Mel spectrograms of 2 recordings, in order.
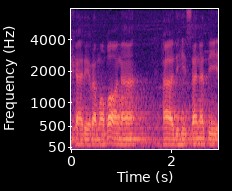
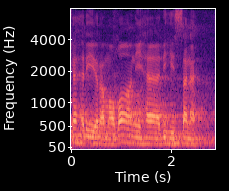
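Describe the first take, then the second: First: Ramadhan ends in a; the last word ends in ti. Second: Ramadhan ends in i; the last word ends in h. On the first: It is the habitual everyday reading. "Kita biasakan" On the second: It follows the grammatical rule for the possessive construction. "yang paling benar bacaannya"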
